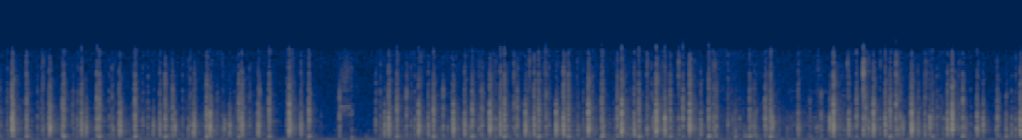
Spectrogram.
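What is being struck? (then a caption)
Plastic game controller. A hollow white plastic gamepad is held in both hands while thumbs and fingertips rapidly tap and click its buttons. The result is a dense stream of short, dry, bright plastic clicks with almost no ring, pausing briefly a little past the three-second mark before resuming at the same quick pace.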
